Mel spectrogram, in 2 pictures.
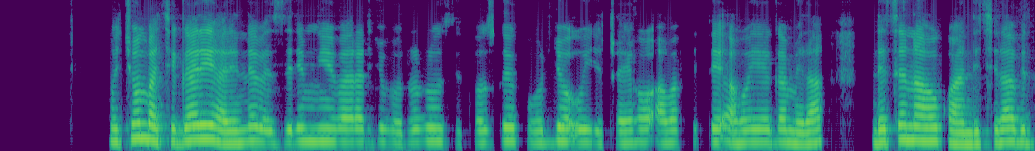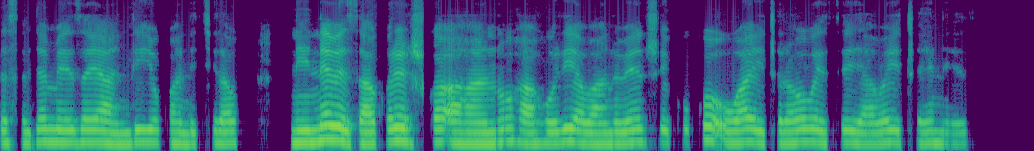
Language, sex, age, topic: Kinyarwanda, female, 25-35, education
